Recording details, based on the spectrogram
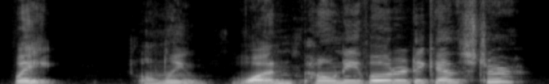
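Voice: medium pitch, sing-song, moderate pace, darkish tone, voice pushed up, natural voice. A performer voicing an indignant young female cartoon pony revolutionary, declaiming and snapping defensively in a story reading. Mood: indignant, snappish.

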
